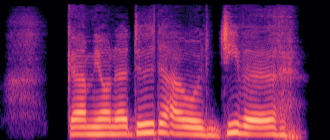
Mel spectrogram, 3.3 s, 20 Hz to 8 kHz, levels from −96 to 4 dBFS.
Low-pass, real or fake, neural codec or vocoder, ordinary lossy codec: 7.2 kHz; fake; codec, 16 kHz, 0.5 kbps, X-Codec, WavLM features, trained on Multilingual LibriSpeech; MP3, 48 kbps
